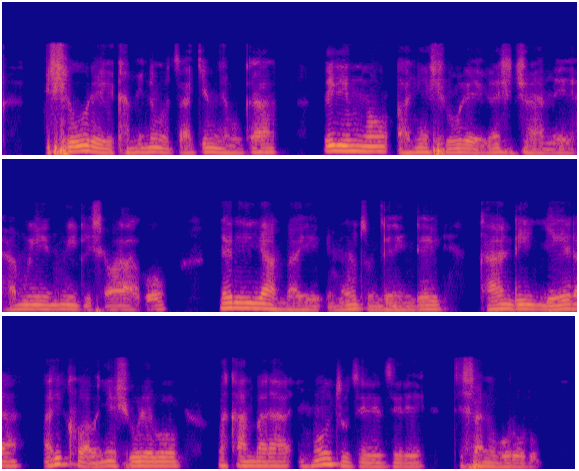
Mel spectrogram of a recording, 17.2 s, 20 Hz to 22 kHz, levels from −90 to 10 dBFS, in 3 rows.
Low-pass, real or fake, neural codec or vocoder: 7.2 kHz; fake; codec, 16 kHz, 2 kbps, FreqCodec, smaller model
